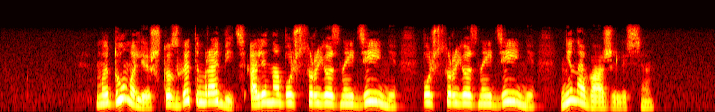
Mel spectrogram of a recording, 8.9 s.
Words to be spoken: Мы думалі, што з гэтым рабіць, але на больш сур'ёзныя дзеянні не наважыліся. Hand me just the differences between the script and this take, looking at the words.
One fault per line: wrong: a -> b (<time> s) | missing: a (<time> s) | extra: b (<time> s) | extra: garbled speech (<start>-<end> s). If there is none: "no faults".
extra: больш сур'ёзныя дзеянні (5.3 s)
